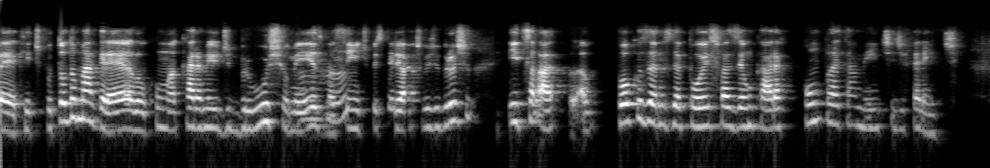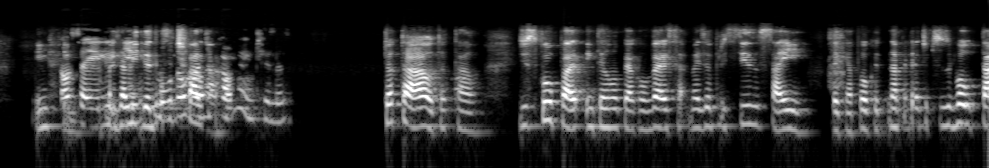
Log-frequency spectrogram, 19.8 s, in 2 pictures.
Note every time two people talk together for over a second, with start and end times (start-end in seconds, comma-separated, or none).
10.5-12.3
